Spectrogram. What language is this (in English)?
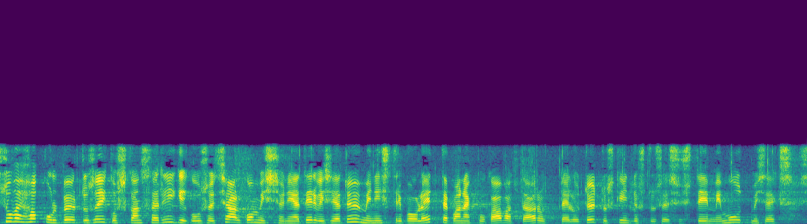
Estonian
